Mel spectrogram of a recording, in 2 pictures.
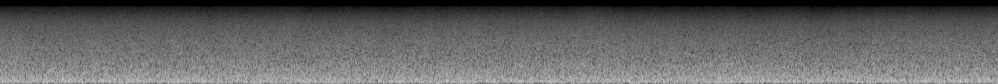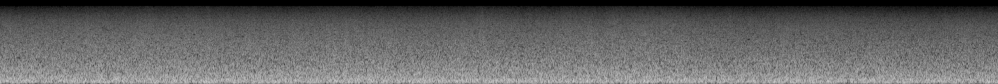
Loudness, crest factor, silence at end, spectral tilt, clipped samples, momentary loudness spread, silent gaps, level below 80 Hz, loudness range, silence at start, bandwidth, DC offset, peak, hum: -18 LUFS; 14 dB; 0 s; -4.5 dB/octave; under 0.1%; 1 LU; none; -34 dBFS; 1 LU; 0 s; 16.5 kHz; under 0.1%; -4 dBFS; none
